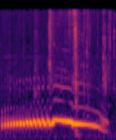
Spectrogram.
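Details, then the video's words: White, red-eyed Barbary dove, nodding and laughing, gives one coo: a quick throbbing trill that smooths into a steady, mellow tone, dipping lower at the end. "suara puter putih mata merah ini ngangguk dan tertawa"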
